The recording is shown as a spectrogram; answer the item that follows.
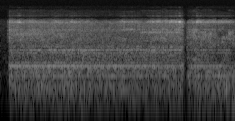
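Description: Steady machine hum and hiss with a faint held tone, from a phone recording of a running mechanical ventilator played back over a video call. It starts abruptly and drops out for an instant near the end.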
